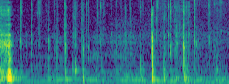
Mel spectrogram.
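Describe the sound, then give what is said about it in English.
Fingers typing a long password on a computer keyboard: many quick, irregular key clicks of varying loudness, with one sharper click at the start and no talk. “Well, the screensaver's come on again, and now you need to type your paragraph of a password.”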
